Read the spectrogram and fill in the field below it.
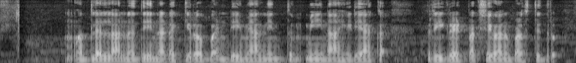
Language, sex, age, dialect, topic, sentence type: Kannada, male, 18-24, Dharwad Kannada, agriculture, statement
